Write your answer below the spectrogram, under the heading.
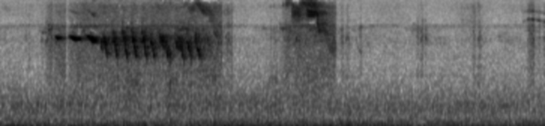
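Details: Free lined seedeater singing one clear phrase: a thin whistled note, then about eight quick, descending, buzzy notes over roughly a second and a half. A short hiss follows, then low rumbling background.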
